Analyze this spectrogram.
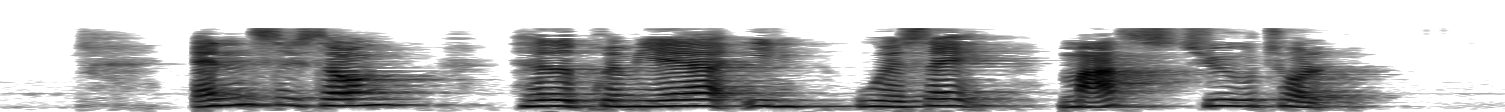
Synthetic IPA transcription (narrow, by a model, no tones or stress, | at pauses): ænn̩sesɒ̽ŋ | hæð̞̩ˠpʰʁɛmijeɐiuesɛ̰ː | mɑ̈ːd̥st͡sʰyːʊt͡sʰɒ̽l̰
